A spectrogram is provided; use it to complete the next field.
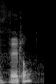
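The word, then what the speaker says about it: victual: the way back Bittle v-i-c-t-u-a-l is a Vittle yes why is English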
